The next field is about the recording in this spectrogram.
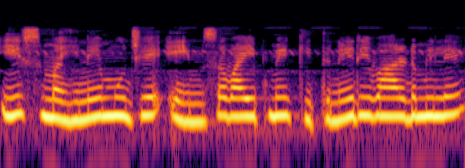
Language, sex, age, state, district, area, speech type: Hindi, female, 45-60, Madhya Pradesh, Balaghat, rural, read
